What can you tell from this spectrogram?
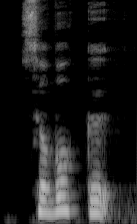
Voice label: "soboku", Japanese; simplicity naivete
